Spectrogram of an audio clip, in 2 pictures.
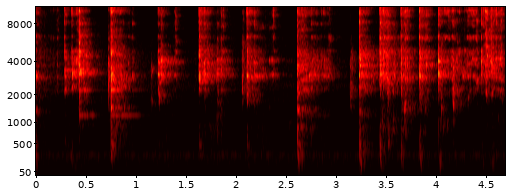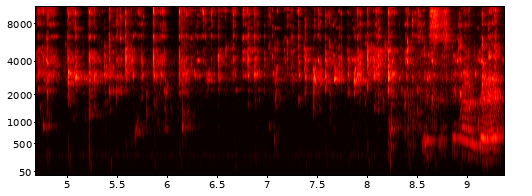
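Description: A mixture is whisked in a too-small bowl, giving rapid rhythmic clinking and scraping of the whisk against the bowl that speeds into a continuous close clatter.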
